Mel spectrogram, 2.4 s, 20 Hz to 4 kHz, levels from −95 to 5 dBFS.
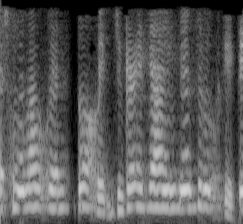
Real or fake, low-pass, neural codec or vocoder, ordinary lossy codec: fake; 3.6 kHz; codec, 16 kHz, 0.5 kbps, FreqCodec, smaller model; MP3, 24 kbps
